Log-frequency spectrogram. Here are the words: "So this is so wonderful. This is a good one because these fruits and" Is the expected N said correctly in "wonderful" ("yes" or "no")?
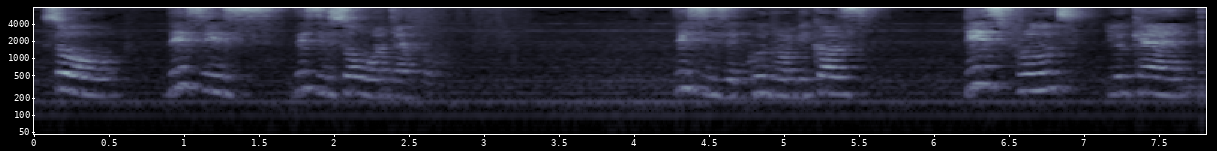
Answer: yes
